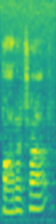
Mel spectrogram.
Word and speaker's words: Botetourt: Would you have known to pronounce his last name Botetourt?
